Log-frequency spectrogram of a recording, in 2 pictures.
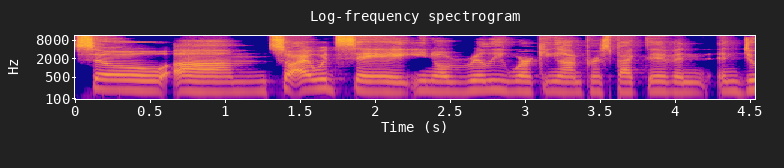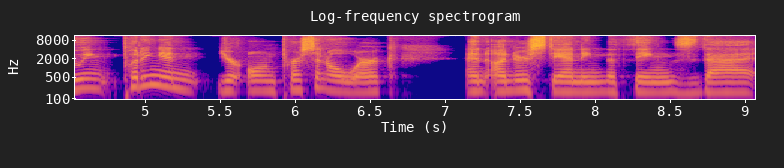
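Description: In a plain, everyday voice, a woman speaks at a moderate pace and medium pitch with fairly even intonation. The recording is very clean with a silent background, and the sound is dry and close with no echo. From Miami, Cuban-American family. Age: 30s. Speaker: lawyer and nonprofit founder. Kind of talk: podcast interview.

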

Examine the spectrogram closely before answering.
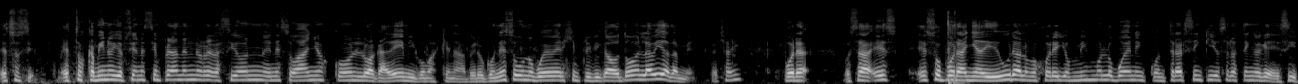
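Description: This man talks very fast in a high voice with a Chilean accent. His tone is dark and mellow, and the sound is dry and close with no echo. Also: ordinary pitch variation. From Chile, Santiago. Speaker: musician and teacher. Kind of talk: interview conversation. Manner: halting, with frequent repetitions.

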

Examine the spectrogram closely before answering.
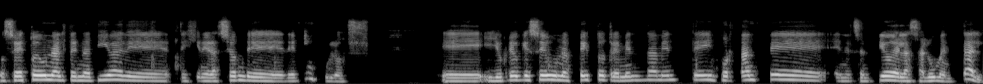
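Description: A man's high-pitched voice at a moderate pace with ordinary pitch variation, dry and close with no echo. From Chile. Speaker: psychologist and chess instructor. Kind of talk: casual interview.

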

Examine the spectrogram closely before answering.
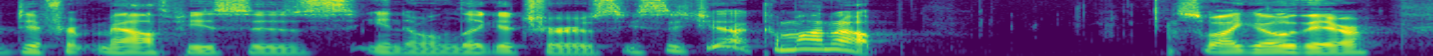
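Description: In a very clean recording with a silent background, a man with an American accent speaks at a fairly quick pace with ordinary pitch variation in a plain, everyday voice. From New Jersey. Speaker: podcast host and saxophonist. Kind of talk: interview.

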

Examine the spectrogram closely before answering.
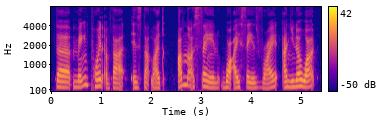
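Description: A woman speaks with a London accent at a fairly slow pace, her pitch medium and its variation ordinary. The sound is dry and close, with no echo. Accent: London English (Multicultural London English). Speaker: podcast host. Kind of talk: casual solo monologue. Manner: animated.

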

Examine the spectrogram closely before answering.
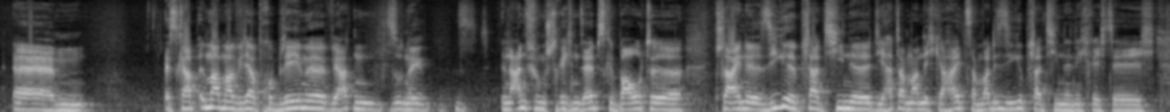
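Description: Audible room echo surrounds a man with a fairly high pitch. He keeps a moderate pace and fairly even intonation. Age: 30s. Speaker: sales representative. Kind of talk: interview. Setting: in person, over coffee.

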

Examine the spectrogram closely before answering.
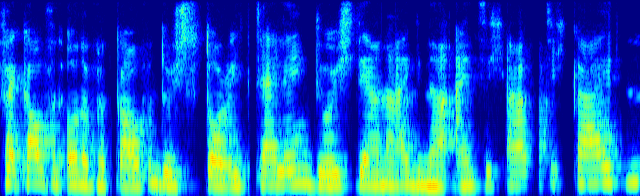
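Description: A woman's medium-pitched voice with a Russian accent. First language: Russian (speaking German). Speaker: Instagram expert and online course creator. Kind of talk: casual interview chat. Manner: halting, many fillers.

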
